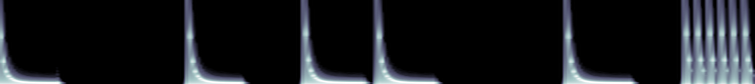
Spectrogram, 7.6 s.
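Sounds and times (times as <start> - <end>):
synth bass: 0.0 - 0.7, 1.9 - 2.5, 3.1 - 4.4, 5.7 - 7.5.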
